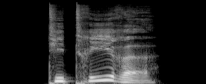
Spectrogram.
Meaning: inflection of titrieren: 1. first-person singular present 2. first/third-person singular subjunctive I 3. singular imperative
- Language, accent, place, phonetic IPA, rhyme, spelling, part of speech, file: German, Germany, Berlin, [tiˈtʁiːʁə], -iːʁə, titriere, verb, De-titriere.ogg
